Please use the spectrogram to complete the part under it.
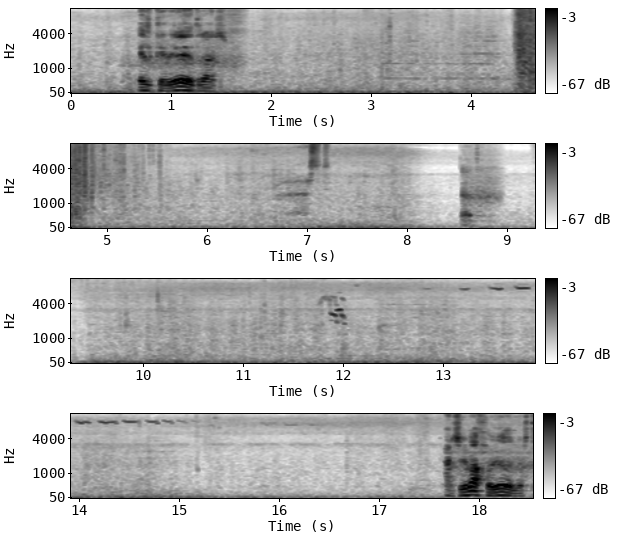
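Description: A train rumbles along on its tracks.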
